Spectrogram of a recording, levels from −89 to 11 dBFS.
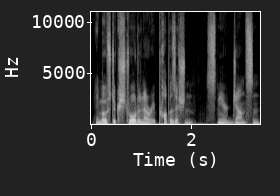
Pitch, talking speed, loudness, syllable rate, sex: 105 Hz, 105 wpm, -18 LUFS, 4.9 syllables/s, male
